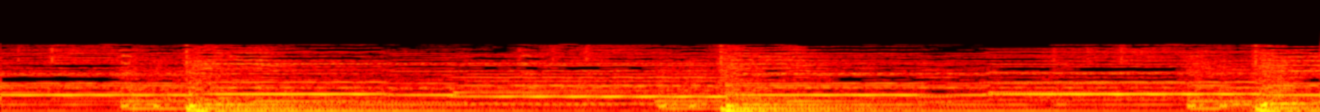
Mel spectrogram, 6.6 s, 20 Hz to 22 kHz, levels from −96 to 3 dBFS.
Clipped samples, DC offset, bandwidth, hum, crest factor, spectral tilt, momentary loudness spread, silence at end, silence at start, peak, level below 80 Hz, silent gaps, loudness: under 0.1%; under 0.1%; 5.4 kHz; none; 18 dB; -8 dB/octave; 6 LU; 0 s; 0 s; -14 dBFS; -40 dBFS; none; -32 LUFS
